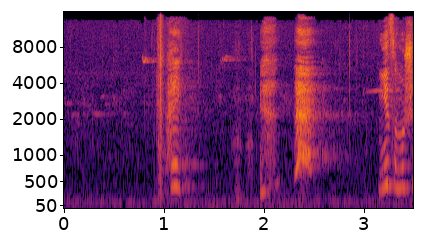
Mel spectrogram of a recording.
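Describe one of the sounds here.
A young woman speaks up close.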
